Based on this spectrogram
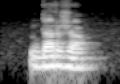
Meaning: step
- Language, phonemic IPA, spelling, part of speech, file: Moroccan Arabic, /dar.ʒa/, درجة, noun, LL-Q56426 (ary)-درجة.wav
